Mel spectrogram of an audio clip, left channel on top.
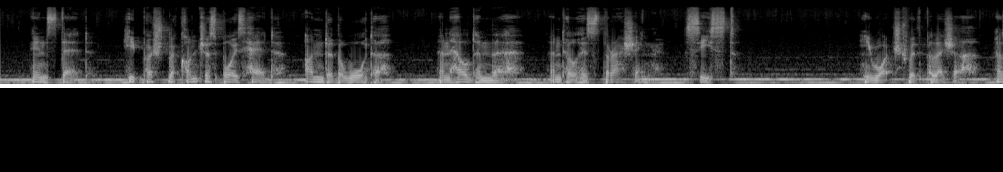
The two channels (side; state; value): right; silent; 60 dB below the other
